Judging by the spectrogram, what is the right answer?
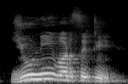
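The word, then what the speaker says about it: university: इसी तरह से यूनिवर्सिटी यू से स्टार्ट होता है, बट इसका जो प्रोनाउंसिएशन होता है उससे पता चलता है कि वाई से स्टार्ट हो रहा है। तो एन यूनिवर्सिटी नहीं होता है, ए यूनिवर्सिटी होता है।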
